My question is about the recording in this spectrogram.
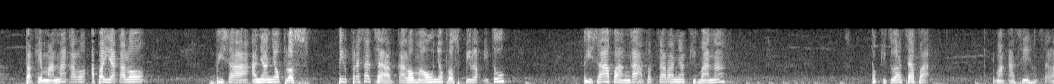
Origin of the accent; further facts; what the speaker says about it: Temanggung, Central Java, Indonesia; Saya dari Temanggung.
